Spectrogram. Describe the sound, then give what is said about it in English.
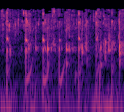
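A drink glugs and splashes as it's poured into a big glass, a rapid run of bubbly, gurgling pulses at an even, moderate loudness, with no voices. “Ooh, that's a big glass.”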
